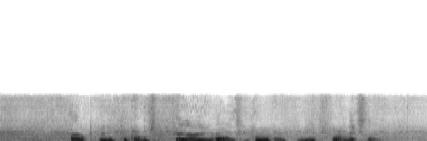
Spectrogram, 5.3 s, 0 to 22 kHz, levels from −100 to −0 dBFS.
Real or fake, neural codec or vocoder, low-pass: fake; codec, 44.1 kHz, 1.7 kbps, Pupu-Codec; 7.2 kHz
